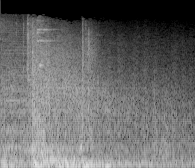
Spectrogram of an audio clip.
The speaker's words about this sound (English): Got him, good shot.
